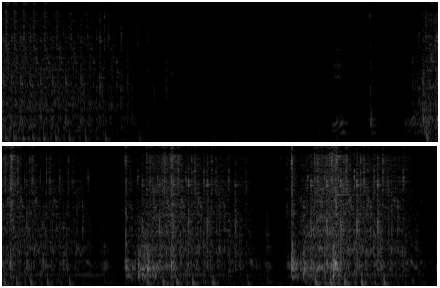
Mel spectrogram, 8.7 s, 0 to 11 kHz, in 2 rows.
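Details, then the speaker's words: Old Murray push mower, 3.5 hp Tecumseh engine (about 1989–99), running only on carb cleaner sprayed into the intake: short sputtering bursts that die between shots; owner concludes the carburetor needs rebuilding. "okay well there you have it needs carburetor rebuild I don't have one"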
